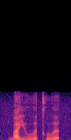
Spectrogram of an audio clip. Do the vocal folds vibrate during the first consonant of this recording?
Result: yes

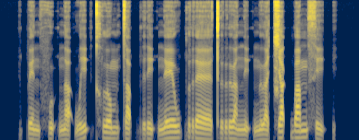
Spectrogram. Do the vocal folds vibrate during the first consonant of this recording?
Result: no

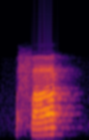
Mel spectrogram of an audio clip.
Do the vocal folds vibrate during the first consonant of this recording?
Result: no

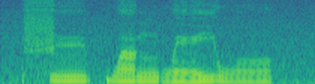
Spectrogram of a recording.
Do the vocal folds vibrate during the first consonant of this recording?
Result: no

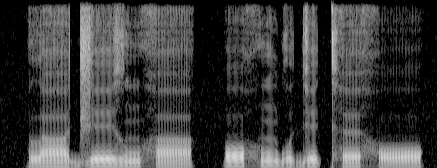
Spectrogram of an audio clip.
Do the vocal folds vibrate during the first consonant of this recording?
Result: yes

